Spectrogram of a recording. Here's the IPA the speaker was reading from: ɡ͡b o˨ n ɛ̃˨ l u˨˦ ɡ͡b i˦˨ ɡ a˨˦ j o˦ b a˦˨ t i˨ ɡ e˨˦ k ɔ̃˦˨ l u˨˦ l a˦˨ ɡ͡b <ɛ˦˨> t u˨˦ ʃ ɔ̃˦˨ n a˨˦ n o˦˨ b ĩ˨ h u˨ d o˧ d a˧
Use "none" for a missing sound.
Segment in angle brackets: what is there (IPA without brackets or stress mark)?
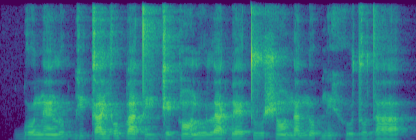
ɛ˨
